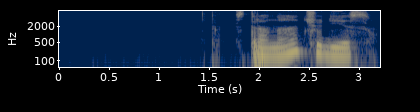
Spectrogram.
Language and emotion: Russian, neutral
